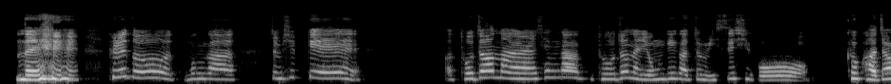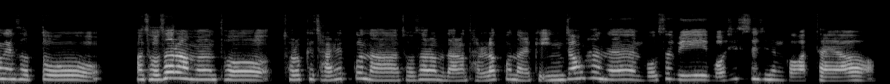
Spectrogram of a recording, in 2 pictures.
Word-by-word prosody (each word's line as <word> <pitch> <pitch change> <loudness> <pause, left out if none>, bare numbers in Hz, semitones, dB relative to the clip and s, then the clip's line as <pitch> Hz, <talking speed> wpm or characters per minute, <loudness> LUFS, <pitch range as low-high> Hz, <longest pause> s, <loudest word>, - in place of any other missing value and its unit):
네. 235 +1 +9 0.3
그래도 310 -6 0
뭔가 240 -1 -3 0.3
좀 280 -1 -7
쉽게 280 -7 -1 0.8
어 - - -13
도전할 270 -2 +2
생각 315 0 -3
도전할 245 +1 -3
용기가 235 +2 -3
좀 230 -3 -8
있으시고 205 -5 -4 0.3
그 270 -1 0
과정에서 235 -1 +2
또 215 0 0 0.3
'아 225 - -1
저 225 -1 +1
사람은 250 -6 +5
더 205 -3 +1
저렇게 220 +2 -5
잘 200 0 -3
했구나. 225 -8 -3
저 190 0 -9
사람은 220 -1 0
나랑 180 0 -3
달랐구나.' 210 +3 -4
이렇게 180 - -8
인정하는 220 -1 -1
모습이 210 +1 -3
멋있으신 230 +2 -6
것 180 -2 -4
같아요. 175 +1 -1
225 Hz, 245 characters per minute, -24 LUFS, 205-265 Hz, 0.8 s, 네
